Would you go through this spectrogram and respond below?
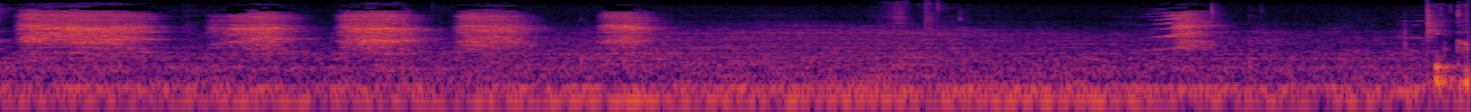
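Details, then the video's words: Winter, a young female Poodle, cries at night in her new home: five hoarse, breathy wails about every half second during the first three seconds, then near quiet with faint soft clicks and one sharp knock at the end. "How I stop my puppy from crying at night"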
